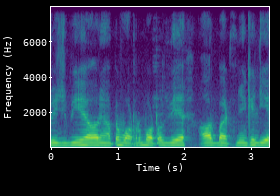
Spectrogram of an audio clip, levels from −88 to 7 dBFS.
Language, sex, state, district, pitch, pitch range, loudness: Hindi, male, Punjab, Kapurthala, 140 Hz, 135-140 Hz, -15 LUFS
